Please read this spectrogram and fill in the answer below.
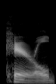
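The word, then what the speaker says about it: Karel: language so Carla's father Carl or Carol or however you want to pronounce it it's k-a-r-e-l so technically it's Carol but he immigrated to Canada in the 50s from Czechoslovakia so it's however they would pronounce it and he became a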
